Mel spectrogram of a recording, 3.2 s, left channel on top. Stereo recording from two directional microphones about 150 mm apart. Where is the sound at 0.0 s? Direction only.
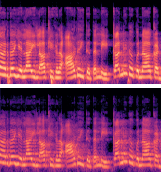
35° left (ahead or behind).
